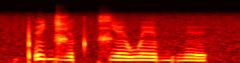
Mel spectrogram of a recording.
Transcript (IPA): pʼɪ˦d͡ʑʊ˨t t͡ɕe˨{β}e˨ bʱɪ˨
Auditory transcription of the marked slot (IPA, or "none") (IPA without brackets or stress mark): w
